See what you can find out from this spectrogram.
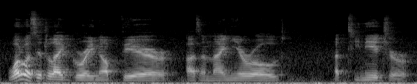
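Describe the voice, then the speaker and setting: A man's voice: sits low, moderate pace, slight background noise, rough recording. A man interviewing a guest, asking brief, polite questions.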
